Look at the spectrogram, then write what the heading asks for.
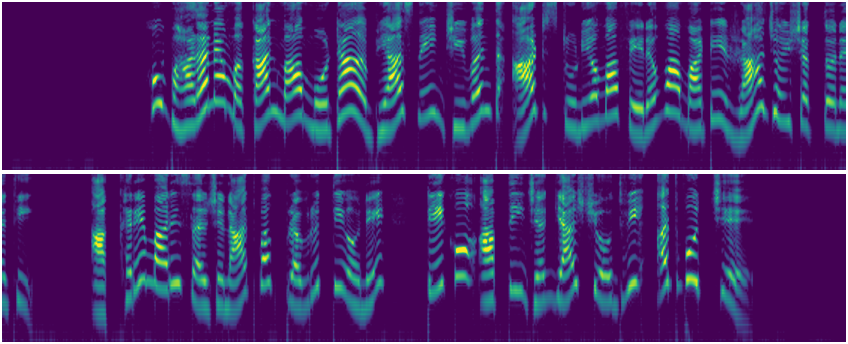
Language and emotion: Gujarati, happy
